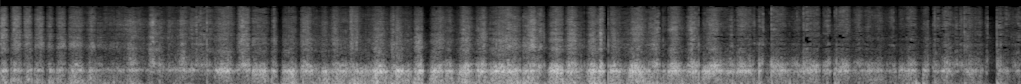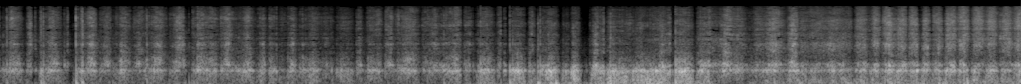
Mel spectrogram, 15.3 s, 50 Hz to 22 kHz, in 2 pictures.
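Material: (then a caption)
Paper. Long nails scratch quickly along the outer wall of a hollow, empty brown kraft paper cup held in the hand. The result is a dense, continuous rasping rub with a steady resonant tone around 600 Hz and bright, papery hiss above it. The sound swells and eases slightly over the clip, with brief dips near the middle and end.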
